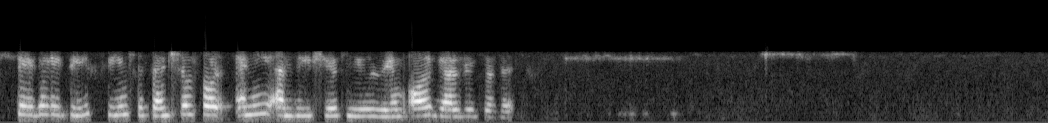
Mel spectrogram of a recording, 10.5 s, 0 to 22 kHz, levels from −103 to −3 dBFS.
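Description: Throughout, tandem speech coding: repeated low-rate recoding, pointing to roughly four codecs in a row, compounds damage into rough, warbly, muffled speech with nothing above 3.6 kHz.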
